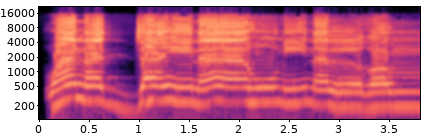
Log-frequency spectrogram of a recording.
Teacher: Kelamaan Bu, ya. Tuh, kelamaan bunyi dengungnya. Cukup hanya 3 ketukan saja.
